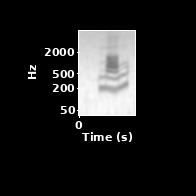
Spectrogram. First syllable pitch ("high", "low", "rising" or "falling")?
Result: rising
